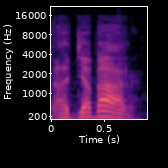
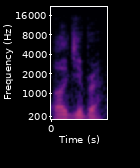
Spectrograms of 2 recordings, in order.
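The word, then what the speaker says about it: al-jabr: So it's alabar but European mispronunciation turned it into algebra.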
